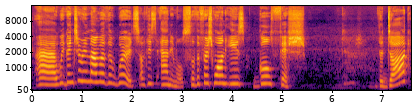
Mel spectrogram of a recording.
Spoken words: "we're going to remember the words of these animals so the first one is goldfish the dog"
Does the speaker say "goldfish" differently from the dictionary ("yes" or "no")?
no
